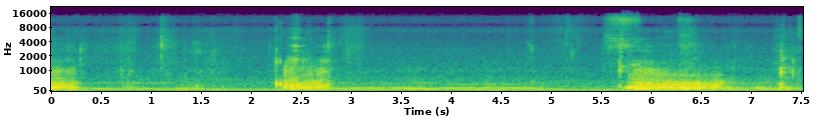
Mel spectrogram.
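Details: Angry rescued house cats, one male and one female, both born in 2020, chewing a handmade felt toy indoors; a long low droning growl rises into louder rough bursts, with a constant low hum underneath.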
